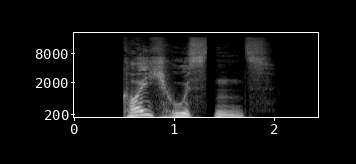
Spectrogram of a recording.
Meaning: genitive singular of Keuchhusten
- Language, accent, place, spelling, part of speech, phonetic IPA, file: German, Germany, Berlin, Keuchhustens, noun, [ˈkɔɪ̯çˌhuːstn̩s], De-Keuchhustens.ogg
